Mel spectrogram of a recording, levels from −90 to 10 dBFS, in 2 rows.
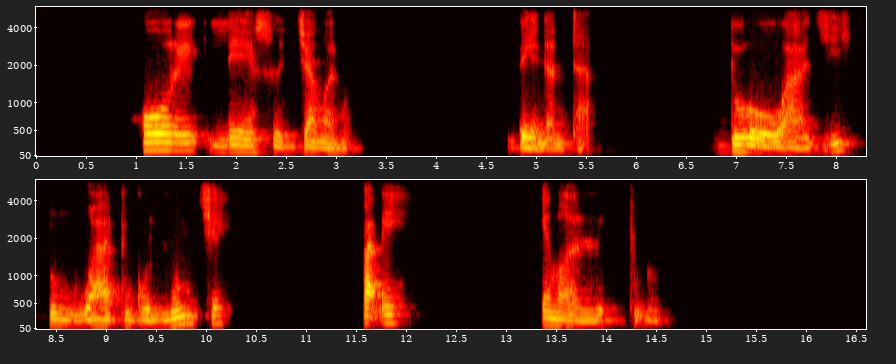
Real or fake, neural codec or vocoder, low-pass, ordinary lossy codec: fake; codec, 32 kHz, 1.9 kbps, SNAC; 5.4 kHz; Opus, 32 kbps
